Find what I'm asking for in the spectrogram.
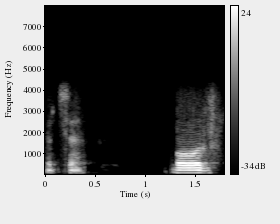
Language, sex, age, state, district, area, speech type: Hindi, male, 18-30, Madhya Pradesh, Ujjain, rural, conversation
